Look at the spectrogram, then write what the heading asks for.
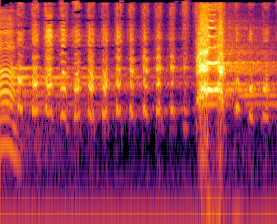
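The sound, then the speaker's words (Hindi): A rapid series of short clucks repeats steadily, like several hens and roosters chattering in a coop, followed by a louder burst of squawking near the end. “आ देखी कितना जो जोटार बोले ले पोसुआ ही हो। हां हां बहुत मुर्गी बिया हो।”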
